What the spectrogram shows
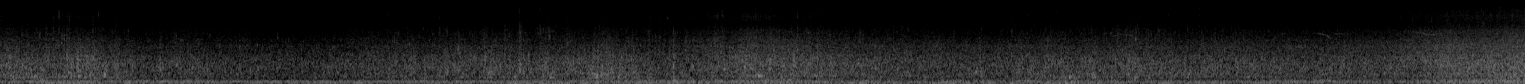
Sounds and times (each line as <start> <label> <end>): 0.0 waves 15.2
